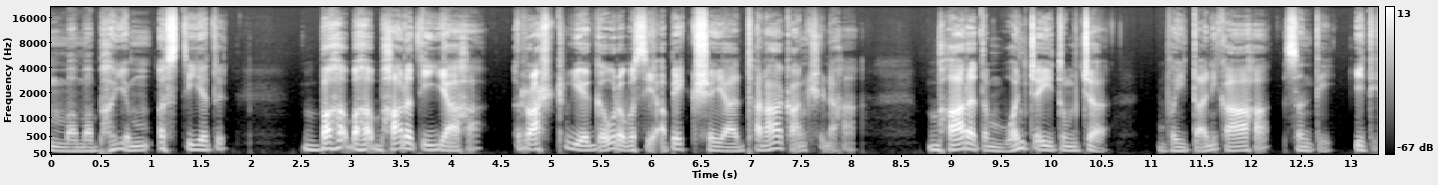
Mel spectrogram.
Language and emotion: Sanskrit, fearful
